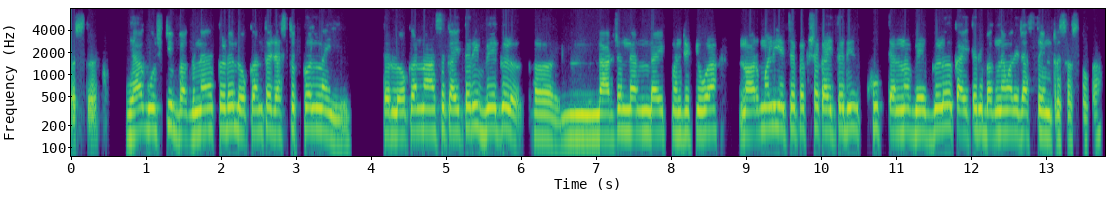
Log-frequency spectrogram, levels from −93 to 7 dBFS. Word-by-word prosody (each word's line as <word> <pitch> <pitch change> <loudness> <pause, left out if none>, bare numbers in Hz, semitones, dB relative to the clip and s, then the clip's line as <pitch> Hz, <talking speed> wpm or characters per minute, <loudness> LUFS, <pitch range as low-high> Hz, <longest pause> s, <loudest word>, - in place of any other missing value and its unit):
असतं. - - -4 0.5
ह्या 160 +3 +2
गोष्टी 175 +2 +1
बघण्याकडे 170 +4 +1
लोकांचा 170 +1 0
जास्त 160 +2 -4
कल 180 0 +2
नाहीये. 145 -8 -1 0.5
तर 155 - +2
लोकांना 170 +3 +1
असं 170 +2 -2
काहीतरी 175 +3 +1
वेगळं 175 0 +3 0.2
अ, - - +3 0.8
लार्जर 150 +3 +1
दॅन 165 0 +1
लाईफ 160 0 +1
म्हणजे 155 0 -1
किंवा 165 +1 +3 0.4
नॉर्मली 175 +5 +1
याच्यापेक्षा 180 +1 -1
काहीतरी 175 +1 +1 0.3
खूप 185 0 -2
त्यांना 165 +1 +1
वेगळं 165 +4 +2
काहीतरी 170 +1 +1
बघण्यामध्ये 160 +1 +1
जास्त 155 +1 -1
इंटरेस्ट 145 -2 0
असतो 130 0 -8
का? - - -10
165 Hz, 135 wpm, -11 LUFS, 155-175 Hz, 0.8 s, वेगळं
